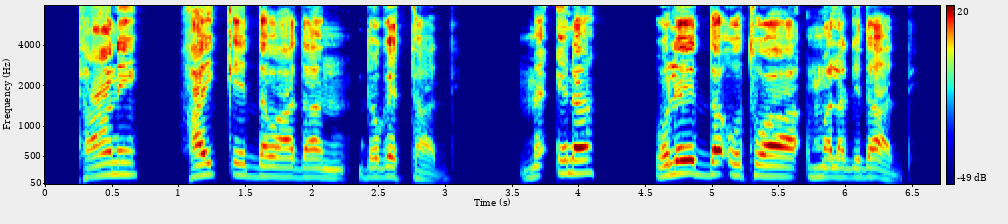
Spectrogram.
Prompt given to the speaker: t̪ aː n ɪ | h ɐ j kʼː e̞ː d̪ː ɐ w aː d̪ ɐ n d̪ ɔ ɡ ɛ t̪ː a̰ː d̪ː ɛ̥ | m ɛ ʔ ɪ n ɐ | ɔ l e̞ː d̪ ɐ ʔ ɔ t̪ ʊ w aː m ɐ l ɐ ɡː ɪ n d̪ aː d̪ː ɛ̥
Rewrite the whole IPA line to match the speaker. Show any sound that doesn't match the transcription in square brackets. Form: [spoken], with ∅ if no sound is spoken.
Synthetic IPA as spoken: t̪ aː n ɪ | h ɐ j kʼː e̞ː d̪ː ɐ w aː d̪ ɐ n d̪ ɔ ɡ ɛ t̪ː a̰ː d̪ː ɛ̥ | m ɛ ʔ ɪ n ɐ | ɔ l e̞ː [d̪ː] ɐ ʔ ɔ t̪ ʊ w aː m ɐ l ɐ [ɡ] ɪ [∅] d̪ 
